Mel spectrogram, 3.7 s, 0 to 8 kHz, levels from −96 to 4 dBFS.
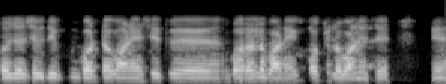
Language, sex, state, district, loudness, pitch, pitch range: Garhwali, male, Uttarakhand, Uttarkashi, -20 LUFS, 125 Hz, 120-130 Hz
